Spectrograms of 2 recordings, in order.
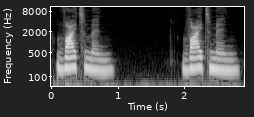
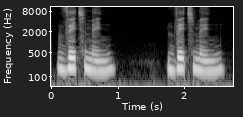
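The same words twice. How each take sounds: First: Vitamin said "VY-ta-min" with a long i; vitamin the American way, slowly; American pronunciation. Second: Vitamin said "VIT-a-min" with a short i; vitamin the British way, slowly; British pronunciation. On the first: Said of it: "美式vitamin". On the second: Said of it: "英式". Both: Shown as a demonstration.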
